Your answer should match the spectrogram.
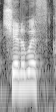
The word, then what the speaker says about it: Chenoweth: Yeah, Chenoweth.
